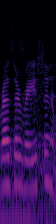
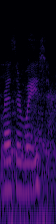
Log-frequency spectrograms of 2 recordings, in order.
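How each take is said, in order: First: The middle consonant is a normal v sound. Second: The middle consonant is said as a w sound. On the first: "instead of reservation" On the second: "instead of making the V sound, they would make the W sound"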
